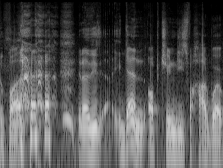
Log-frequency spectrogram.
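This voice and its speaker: A man in an Australian accent speaks at a moderate pace. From Brisbane, Australia. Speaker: rapper. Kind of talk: podcast interview.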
